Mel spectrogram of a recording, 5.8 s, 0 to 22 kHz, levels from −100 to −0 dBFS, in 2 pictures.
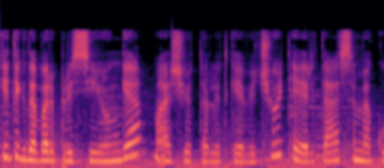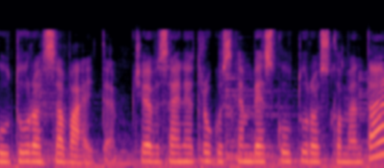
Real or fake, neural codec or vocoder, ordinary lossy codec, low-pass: real; none; AAC, 64 kbps; 9.9 kHz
